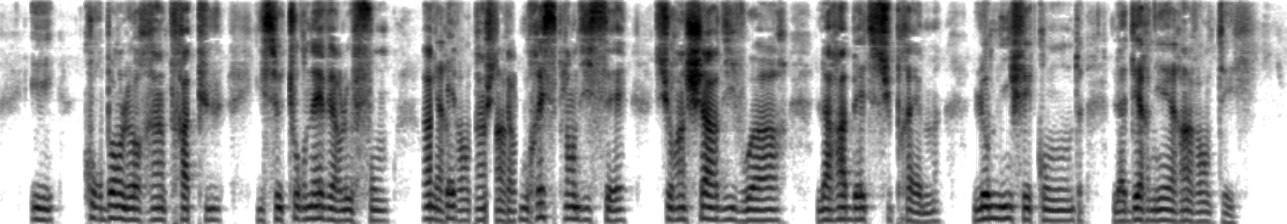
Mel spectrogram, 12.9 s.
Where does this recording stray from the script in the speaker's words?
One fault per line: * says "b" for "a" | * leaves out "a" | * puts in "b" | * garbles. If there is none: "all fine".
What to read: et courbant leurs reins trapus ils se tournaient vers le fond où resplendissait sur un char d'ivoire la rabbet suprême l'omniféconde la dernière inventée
* garbles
